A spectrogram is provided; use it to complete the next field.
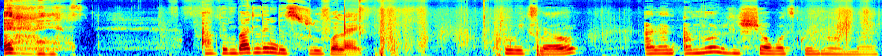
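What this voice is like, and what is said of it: Husky, hoarse sick voice. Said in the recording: “apologize for my voice. I know I sound different. ... my voice probably sounds very husky ... my new voice”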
